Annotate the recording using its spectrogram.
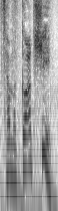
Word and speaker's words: Tamagotchi: Vi skal uh, slutte af med en, som vi jo selvfølgelig har været omkring, nemlig uh, øh, Tamaguchi, som jo i virkeligheden udtales Tamagotchi.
